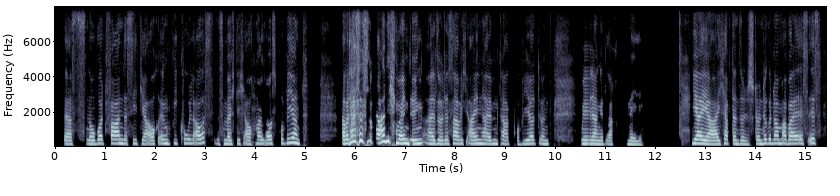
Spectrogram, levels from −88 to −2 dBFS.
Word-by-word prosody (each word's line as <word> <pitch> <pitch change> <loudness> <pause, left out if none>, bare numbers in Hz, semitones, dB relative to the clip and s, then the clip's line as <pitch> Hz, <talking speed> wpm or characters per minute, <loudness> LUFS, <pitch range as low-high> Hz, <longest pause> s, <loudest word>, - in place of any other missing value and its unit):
das 195 -2 -4
Snowboardfahren, 220 +2 +1
das 215 -3 -5
sieht 210 -3 -9
ja 200 -2 -2
auch 200 - -2
irgendwie 220 0 -3
cool 230 -1 -4
aus, 240 +4 -1
das 210 -4 -14
möchte 200 0 -2
ich 205 - -7
auch 190 +1 -3
mal 215 -1 -2
ausprobieren. 240 +3 0 0.8
Aber 220 +1 +5
das 330 +7 +5
ist 385 -2 +6
so 360 - -1
gar 255 +6 +8
nicht 340 -5 +3
mein 230 -2 +6
Ding, 215 +2 +3
also, 210 -3 0
das 210 0 -4
habe 215 -2 +2
ich 210 - -8
1/2 205 -1 +1
Tag 205 -2 -5
probiert 200 +2 -4
und 200 -2 -4 0.6
mir 205 0 0
dann 200 -1 +2
gedacht, 185 -1 -6 0.2
ne. 180 -2 -3 1.0
Ja, 230 -1 +5
ja, 195 -3 +4
ich 195 +4 -4
habe 225 - -1
dann 210 -1 -1
so 195 - -4
'ne 185 -2 -5
Stunde 210 +5 -2
genommen, 225 -1 0
aber 220 -1 +1
es 225 - -5
ist 245 -2 -3
210 Hz, 185 wpm, -23 LUFS, 200-225 Hz, 1.0 s, gar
